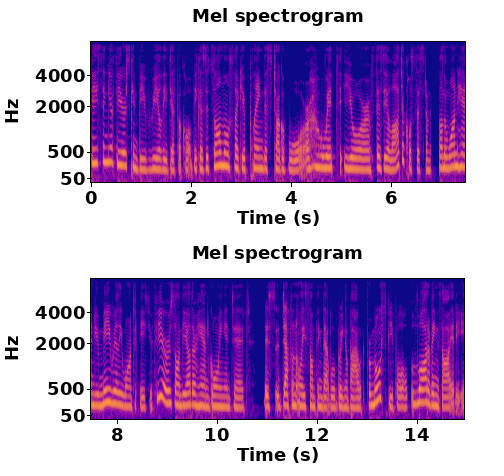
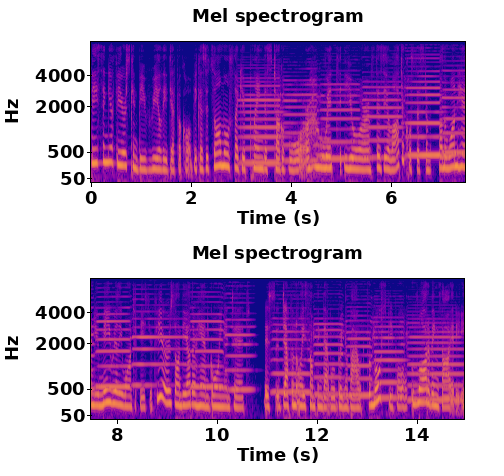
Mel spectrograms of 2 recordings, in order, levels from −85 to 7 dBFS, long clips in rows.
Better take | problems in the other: first | background sound (Bowed string instrument); 8 dB below the speech

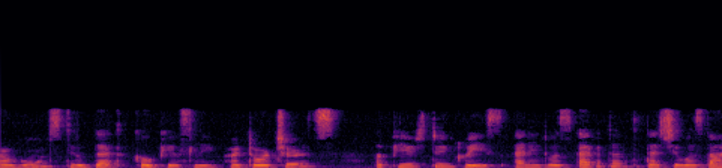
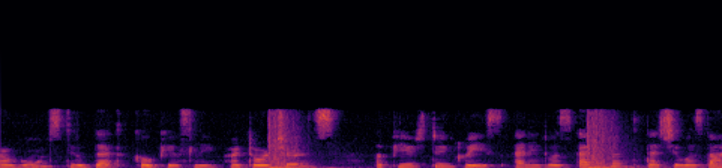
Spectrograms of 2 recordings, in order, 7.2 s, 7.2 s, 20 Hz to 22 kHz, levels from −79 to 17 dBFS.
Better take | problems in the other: first | background sound (Gunshot, gunfire); 3 dB below the speech

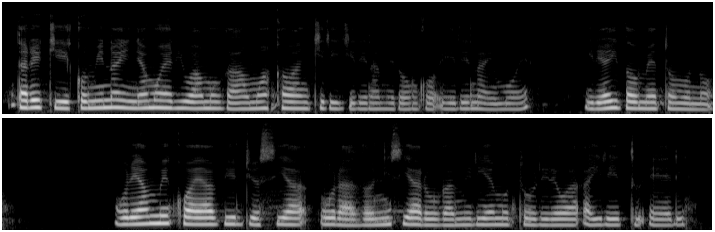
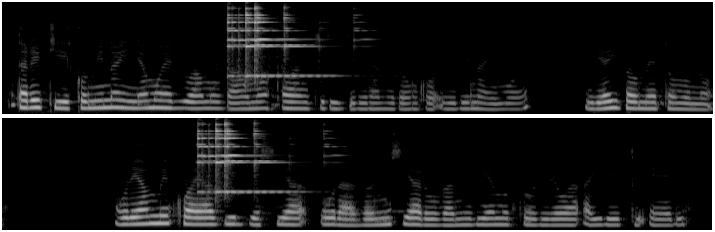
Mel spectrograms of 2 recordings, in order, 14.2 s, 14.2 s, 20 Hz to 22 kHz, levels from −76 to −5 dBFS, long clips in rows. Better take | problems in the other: first | noise reduction (classical method log-MMSE)

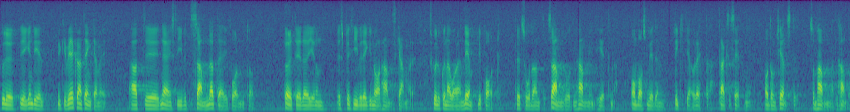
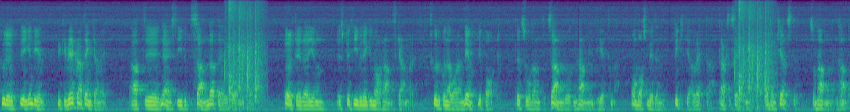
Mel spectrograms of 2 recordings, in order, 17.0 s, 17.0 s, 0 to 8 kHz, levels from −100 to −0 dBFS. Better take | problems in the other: first | background sound (Bird); 3 dB below the speech // room echo; dies away in 0.2 s

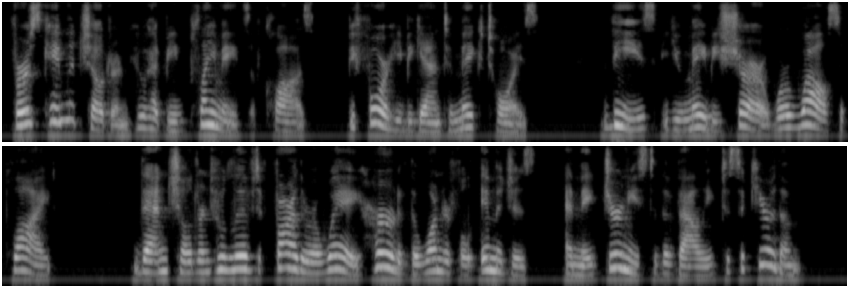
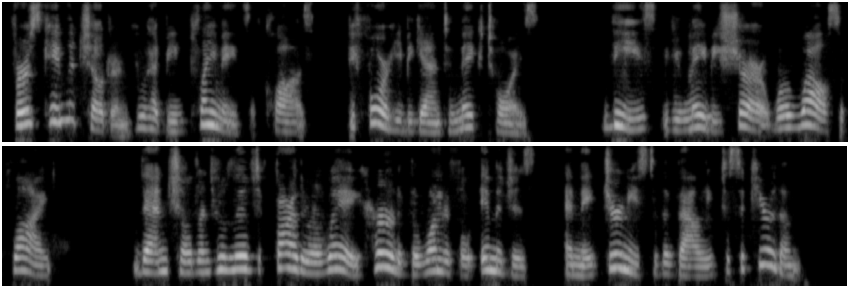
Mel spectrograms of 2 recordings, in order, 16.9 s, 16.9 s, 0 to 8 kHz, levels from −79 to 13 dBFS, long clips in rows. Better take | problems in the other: first | noise reduction (neural mask model Resemble Enhance denoiser)

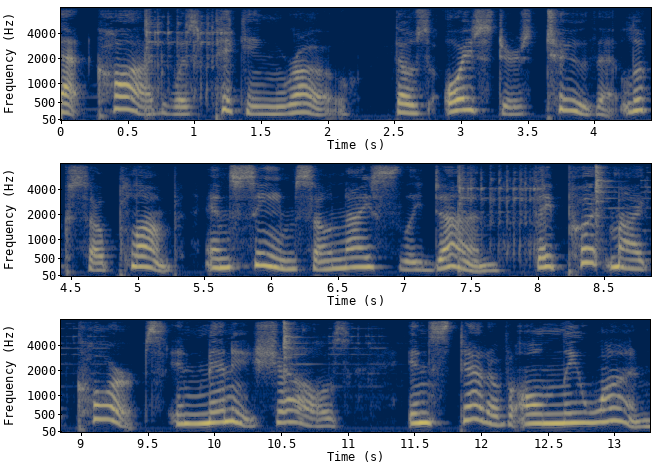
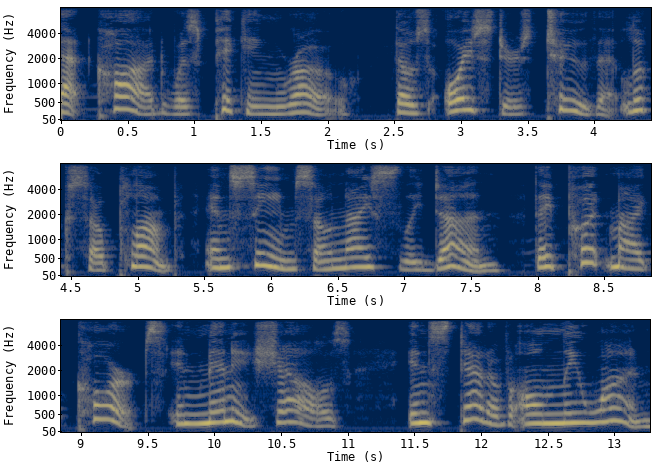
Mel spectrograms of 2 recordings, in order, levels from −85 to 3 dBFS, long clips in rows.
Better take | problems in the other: second | background sound (Glass + Coin (dropping)); 15 dB below the speech

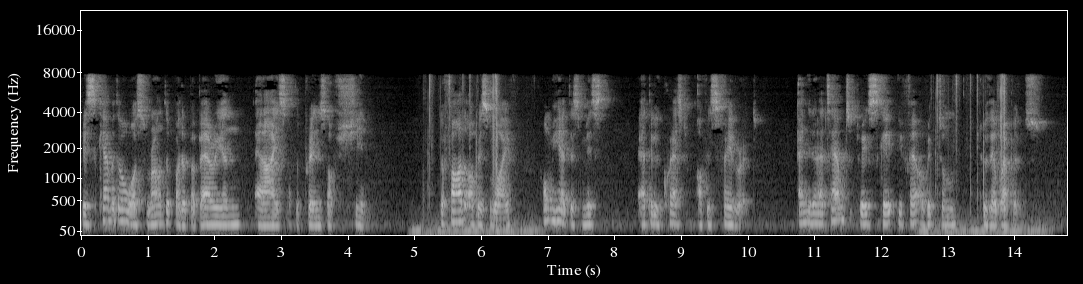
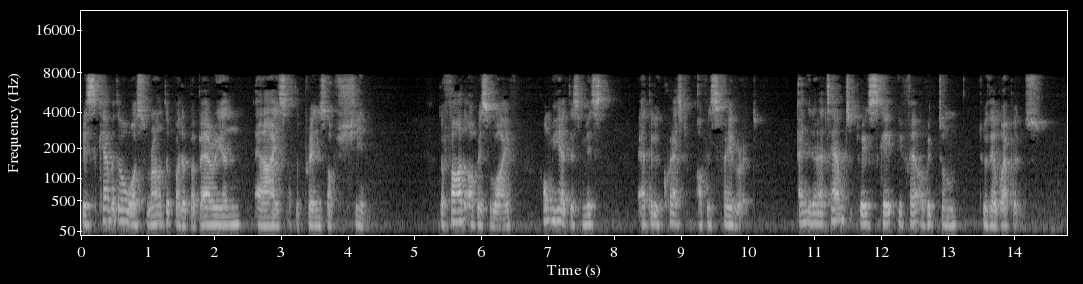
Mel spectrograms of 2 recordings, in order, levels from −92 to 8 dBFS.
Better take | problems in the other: second | background sound (Packing tape, duct tape); 7 dB below the speech

